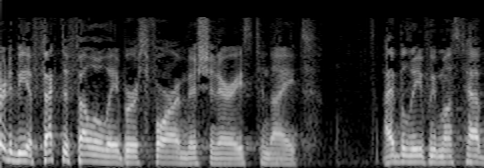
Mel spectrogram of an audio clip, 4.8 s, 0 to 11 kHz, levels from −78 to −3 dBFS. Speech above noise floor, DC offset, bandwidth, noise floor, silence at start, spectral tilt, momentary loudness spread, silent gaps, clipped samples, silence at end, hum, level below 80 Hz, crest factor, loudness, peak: 40 dB; under 0.1%; 8 kHz; -59 dBFS; 0 s; -6.5 dB/octave; 8 LU; none; under 0.1%; 0 s; none; -60 dBFS; 16 dB; -21 LUFS; -4 dBFS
